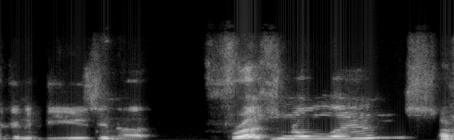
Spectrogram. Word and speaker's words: Fresnel: to be using a Fresnel lens? A Fresnel. You don't pronounce the S. It's a French word. So you get to pass over several word letters. So it's Fresnel.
